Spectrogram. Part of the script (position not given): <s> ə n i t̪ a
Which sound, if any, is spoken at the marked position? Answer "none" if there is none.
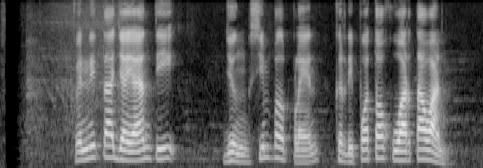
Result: f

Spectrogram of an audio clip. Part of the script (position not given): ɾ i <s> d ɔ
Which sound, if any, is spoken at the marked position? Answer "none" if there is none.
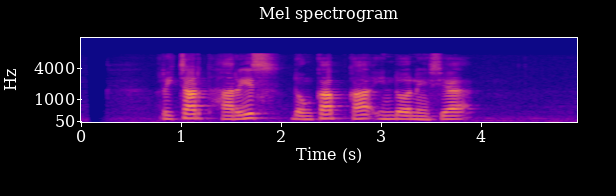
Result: s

